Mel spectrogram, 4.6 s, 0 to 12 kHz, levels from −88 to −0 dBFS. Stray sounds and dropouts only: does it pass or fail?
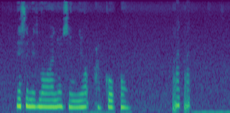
fail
